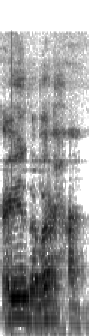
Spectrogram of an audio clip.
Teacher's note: لیکن خے اور عین میں استعلا نہیں ہے، اس کو درمیانی حلق سے کہا جائے گا، اور اس کی آواز ہے خے زبر خو نہیں کہیں گے، خے زبر ہا. ٹھیک ہے، درمیانی حلق سے آواز نکلے گی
